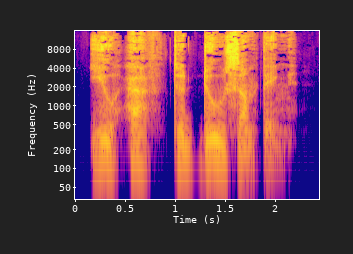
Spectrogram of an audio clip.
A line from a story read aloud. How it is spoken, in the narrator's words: he said at last, his voice gritty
